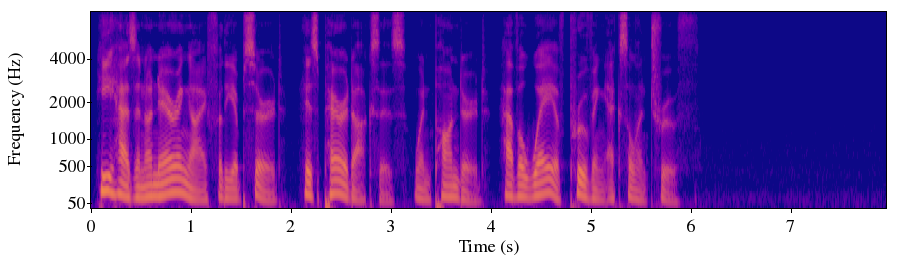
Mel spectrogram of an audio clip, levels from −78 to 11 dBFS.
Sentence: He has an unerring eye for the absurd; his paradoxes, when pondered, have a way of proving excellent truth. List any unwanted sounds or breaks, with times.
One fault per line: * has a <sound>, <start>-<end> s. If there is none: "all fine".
all fine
